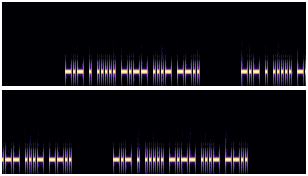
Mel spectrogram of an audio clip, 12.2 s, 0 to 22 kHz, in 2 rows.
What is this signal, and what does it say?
Morse code, heard as a keyed tone, about 31 wpm, 700 Hz. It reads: KE5YVZ KE5YVZ KE5YVZ
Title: USA Call Signs - 6 Characters - Repeated 3x - 30wpm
